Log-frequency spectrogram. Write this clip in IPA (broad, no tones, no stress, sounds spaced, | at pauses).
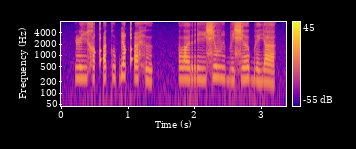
ɭ iː x u qʼ ə k u ɓ i qʼ e h ɯ | lˠ əː r iː ɕ ə v i b e ɕ əː b e j a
